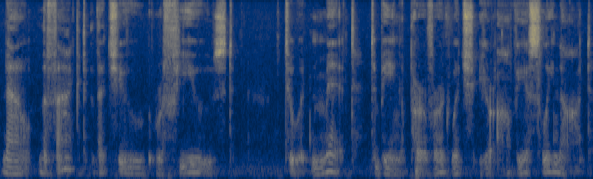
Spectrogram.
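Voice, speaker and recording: A man playing a calm, frank vampire in a soft-spoken, halting ASMR role-play, often dropping close to a whisper. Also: fairly low pitch, vocal fry, slight background noise, exaggerated voice. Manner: slow, deliberate, halting with long pauses.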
